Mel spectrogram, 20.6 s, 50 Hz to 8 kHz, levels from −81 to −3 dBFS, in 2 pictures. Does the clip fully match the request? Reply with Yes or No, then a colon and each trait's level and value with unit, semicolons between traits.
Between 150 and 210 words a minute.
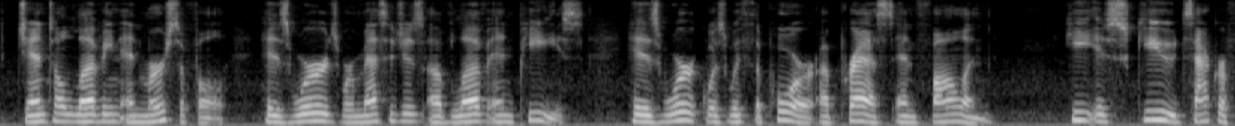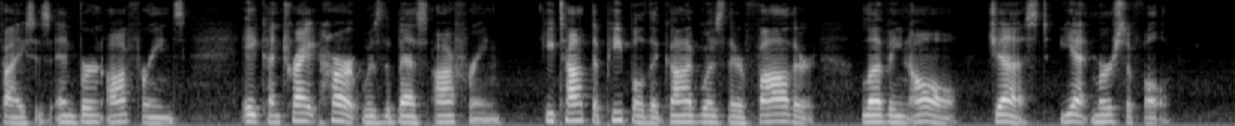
No: average, 140 wpm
